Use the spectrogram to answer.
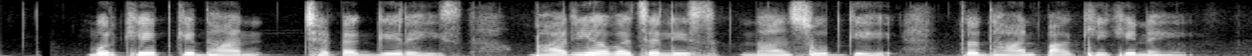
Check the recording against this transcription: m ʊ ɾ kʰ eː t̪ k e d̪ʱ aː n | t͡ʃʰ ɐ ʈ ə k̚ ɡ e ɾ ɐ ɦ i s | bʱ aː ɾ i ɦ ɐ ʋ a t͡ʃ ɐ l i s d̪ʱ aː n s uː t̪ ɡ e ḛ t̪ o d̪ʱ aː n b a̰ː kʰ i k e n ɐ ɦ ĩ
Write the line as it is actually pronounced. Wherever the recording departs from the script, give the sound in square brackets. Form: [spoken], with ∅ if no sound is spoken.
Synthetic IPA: m ʊ ɾ kʰ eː t̪ k e d̪ʱ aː n | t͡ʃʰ ɐ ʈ ə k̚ ɡ e ɾ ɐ ɦ i s | bʱ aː ɾ i ɦ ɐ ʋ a t͡ʃ ɐ l i s d̪ʱ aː n s uː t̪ ɡ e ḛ t̪ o d̪ʱ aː n [p] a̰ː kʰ i k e n ɐ ɦ ĩ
